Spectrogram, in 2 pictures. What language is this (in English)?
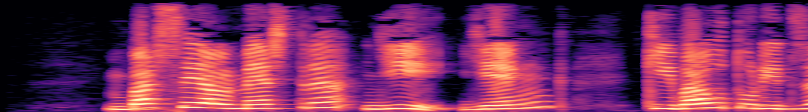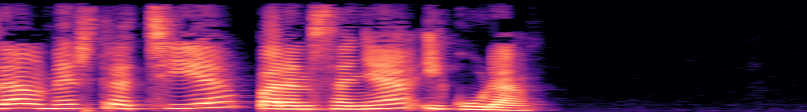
Catalan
